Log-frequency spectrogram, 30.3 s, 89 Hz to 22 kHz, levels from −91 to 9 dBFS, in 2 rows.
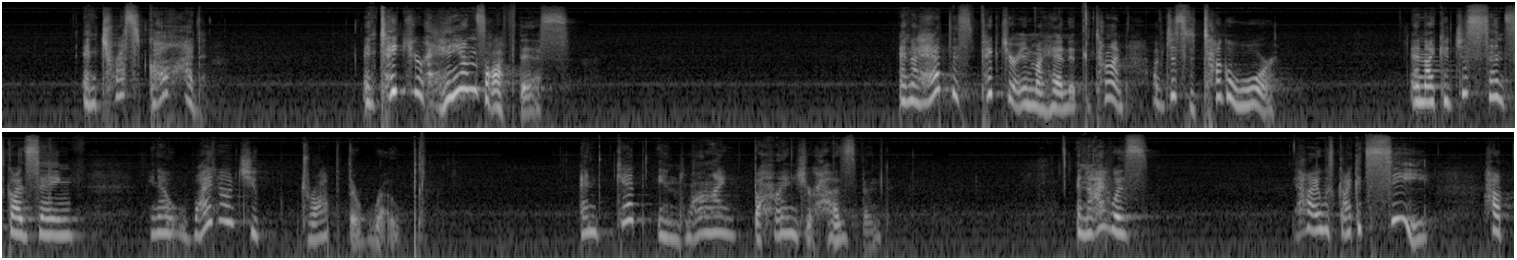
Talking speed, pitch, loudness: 115 wpm, 245 Hz, -31 LUFS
